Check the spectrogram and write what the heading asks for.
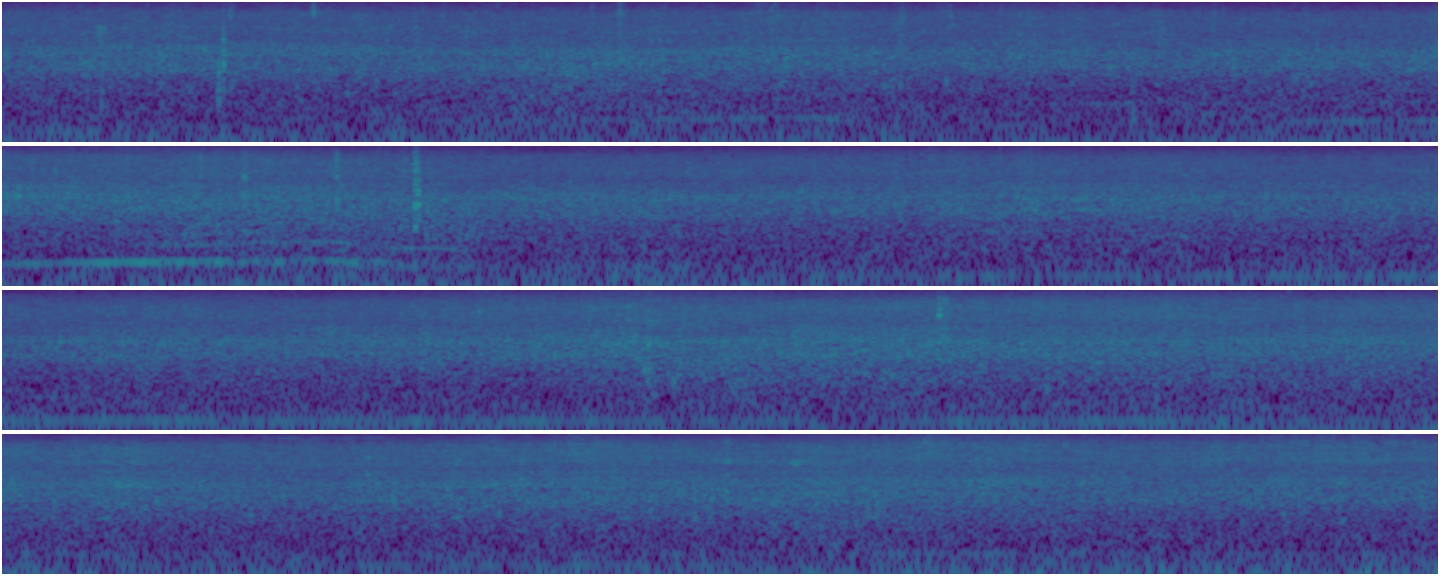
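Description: Gusty wind rumbling on the microphone over a steady wash of traffic noise from the parkway that runs beside the shore path.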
